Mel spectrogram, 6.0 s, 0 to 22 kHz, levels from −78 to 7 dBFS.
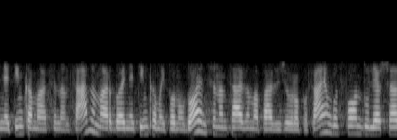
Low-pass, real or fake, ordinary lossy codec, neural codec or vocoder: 3.6 kHz; real; MP3, 32 kbps; none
